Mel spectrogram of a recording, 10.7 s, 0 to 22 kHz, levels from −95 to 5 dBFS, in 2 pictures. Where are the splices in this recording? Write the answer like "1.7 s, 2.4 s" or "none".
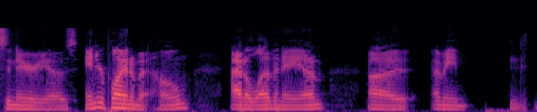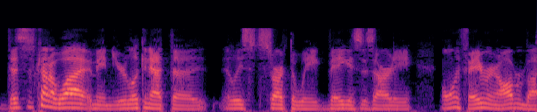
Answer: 9.7 s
